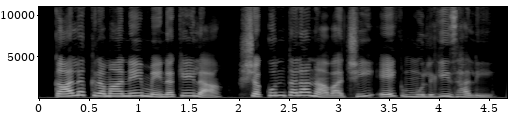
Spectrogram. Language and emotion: Marathi, neutral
